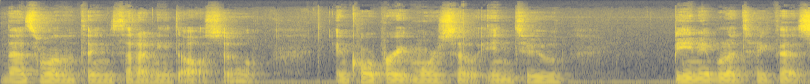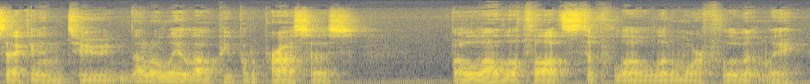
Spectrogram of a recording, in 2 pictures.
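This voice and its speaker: Audible room echo surrounds a man who talks at a moderate pace in a medium-pitched voice with monotone, flat intonation. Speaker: student in military service. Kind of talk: recorded class journal entry. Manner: frequent filler uhs.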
